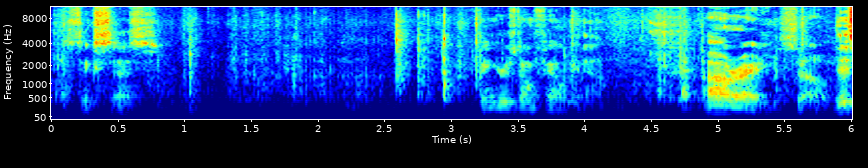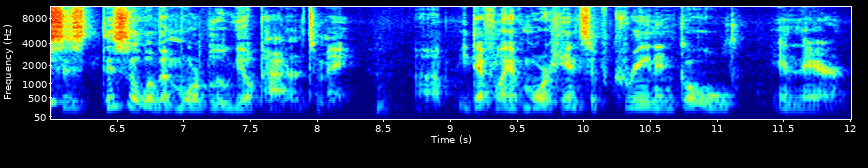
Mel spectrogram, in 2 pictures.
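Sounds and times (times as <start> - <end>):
plastic blister pack crinkling: 0.0 - 5.8.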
